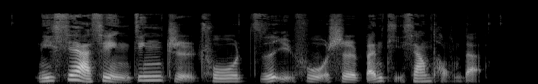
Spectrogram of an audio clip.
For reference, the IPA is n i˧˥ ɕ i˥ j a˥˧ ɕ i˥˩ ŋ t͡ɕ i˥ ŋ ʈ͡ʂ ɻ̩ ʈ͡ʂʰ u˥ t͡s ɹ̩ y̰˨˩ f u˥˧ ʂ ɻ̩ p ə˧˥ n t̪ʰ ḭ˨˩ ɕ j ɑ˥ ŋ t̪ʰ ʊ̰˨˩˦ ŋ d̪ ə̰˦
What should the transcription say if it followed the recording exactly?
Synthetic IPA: n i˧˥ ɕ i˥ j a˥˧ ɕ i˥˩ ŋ t͡ɕ i˥ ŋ ʈ͡ʂ ɻ̩ ʈ͡ʂʰ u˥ t͡s ɹ̩ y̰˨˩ f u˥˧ ʂ ɻ̩ p ə˧˥ n t̪ʰ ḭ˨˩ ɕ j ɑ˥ ŋ t̪ʰ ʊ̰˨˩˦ ŋ d̪ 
